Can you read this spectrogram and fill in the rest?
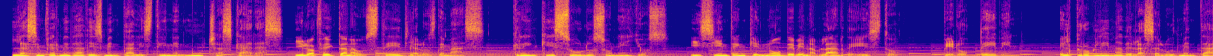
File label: Latino Radio Ad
